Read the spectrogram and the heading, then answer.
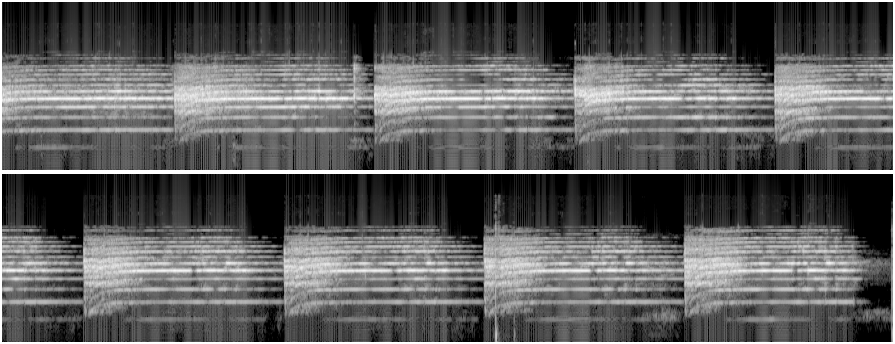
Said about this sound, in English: This damn escape alarm is getting on my goddamn nerves.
